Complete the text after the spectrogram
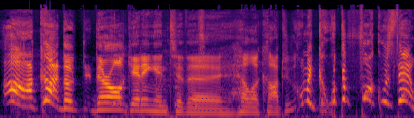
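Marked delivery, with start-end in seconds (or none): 3.0-4.1 much higher stunned question; shocked. Real, not acted. GM reacting to the stabbing in high disbelief.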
